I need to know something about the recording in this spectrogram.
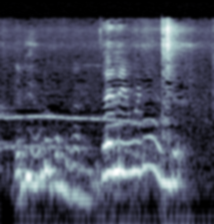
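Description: Faint bird calls: a thin steady whistle through the first second, then a short, low, cooing call about a second in.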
